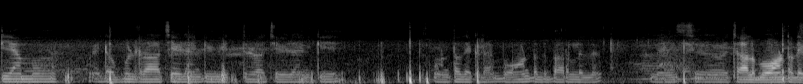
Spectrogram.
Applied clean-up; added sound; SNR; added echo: none; none; none; none.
